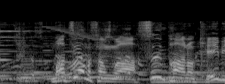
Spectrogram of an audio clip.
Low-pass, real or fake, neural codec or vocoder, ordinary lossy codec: none; real; none; none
